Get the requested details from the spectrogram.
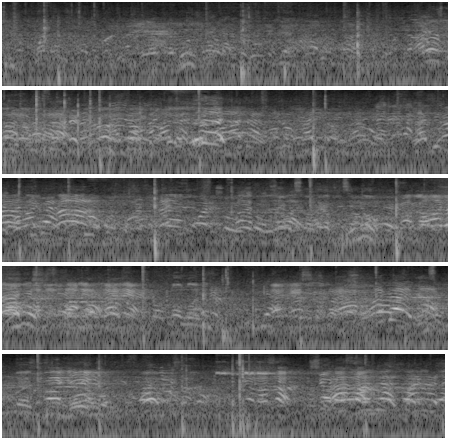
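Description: Young men shout and call to each other across an open field.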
